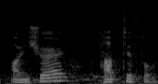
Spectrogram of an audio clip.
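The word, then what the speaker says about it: doubtful: Unful B가 묵음이라서라고 읽어요.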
